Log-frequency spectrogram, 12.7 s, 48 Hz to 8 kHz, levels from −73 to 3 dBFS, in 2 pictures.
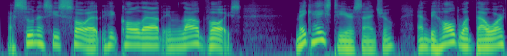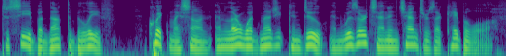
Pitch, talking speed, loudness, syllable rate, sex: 120 Hz, 210 wpm, -18 LUFS, 5.4 syllables/s, male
